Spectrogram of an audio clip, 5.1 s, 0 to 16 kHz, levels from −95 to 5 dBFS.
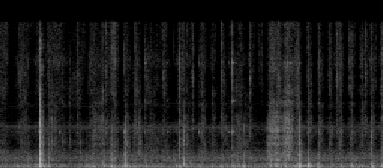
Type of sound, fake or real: real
